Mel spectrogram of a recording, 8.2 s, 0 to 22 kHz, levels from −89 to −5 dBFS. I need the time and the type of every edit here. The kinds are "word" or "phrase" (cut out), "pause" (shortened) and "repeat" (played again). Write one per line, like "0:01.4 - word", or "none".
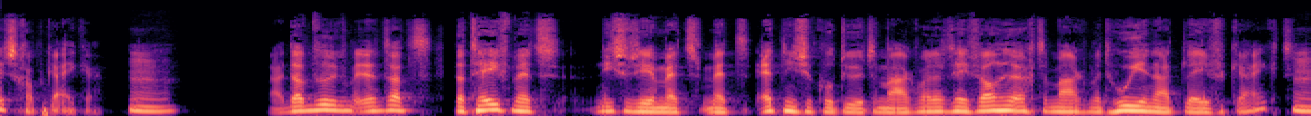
0:02.8 - pause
